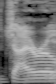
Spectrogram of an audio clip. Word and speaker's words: Gyro: I'm pretty sure it's Gyro. Yeah. Like, if you were to take the kana and romanize it, I'm pretty sure it's J-A-I-R-O.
